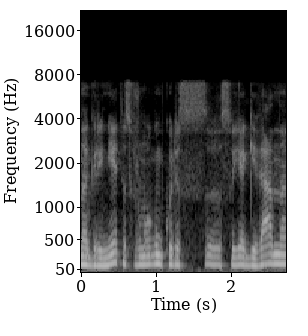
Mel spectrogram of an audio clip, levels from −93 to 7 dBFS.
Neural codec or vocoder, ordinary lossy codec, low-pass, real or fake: none; MP3, 96 kbps; 7.2 kHz; real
